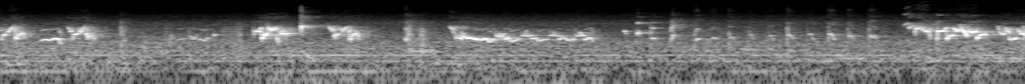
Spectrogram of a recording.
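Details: Pet budgerigars chirping and warbling: bursts of rapid, scratchy chatter mixed with short bright tweets, with quiet gaps between phrases and clicks from the cage; faint steady hum behind.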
